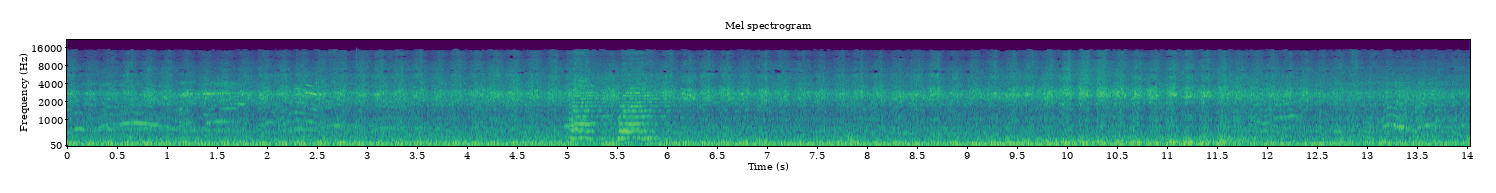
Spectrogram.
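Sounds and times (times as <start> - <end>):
train rumbling: 0.0 - 14.0
train horn toots: 5.0 - 6.2.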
